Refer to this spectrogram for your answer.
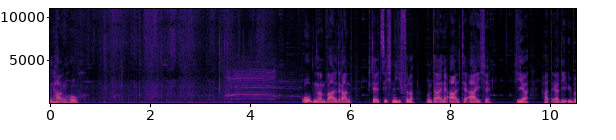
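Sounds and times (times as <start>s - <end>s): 
speech: 0.0s - 0.7s, 5.0s - 10.5s
rustling of sheep moving on a hillside: 0.1s - 5.1s
herd of sheep moving on a hillside: 0.9s - 5.1s
sheep bleating on a hillside: 3.2s - 5.2s.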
